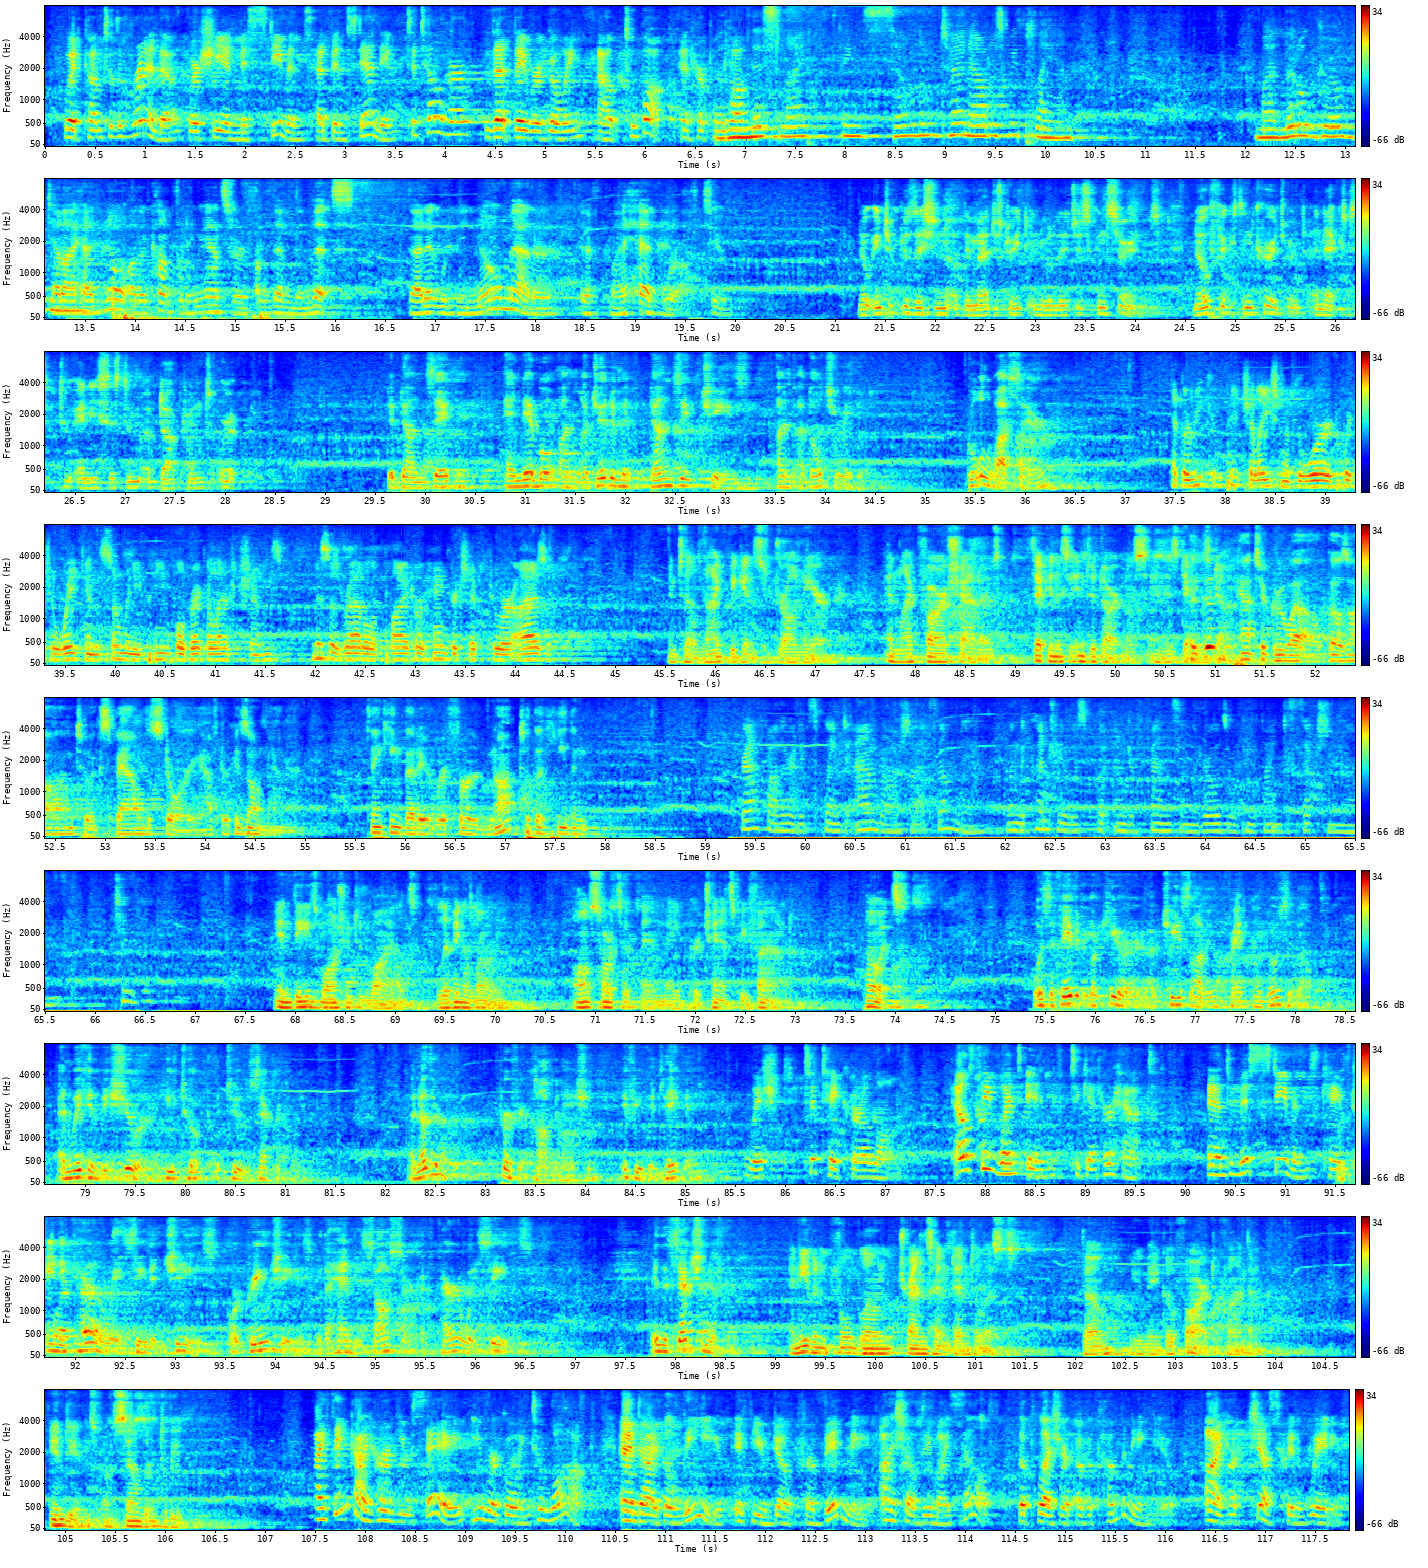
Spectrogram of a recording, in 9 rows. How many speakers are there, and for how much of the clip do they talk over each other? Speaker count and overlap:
9, about 2%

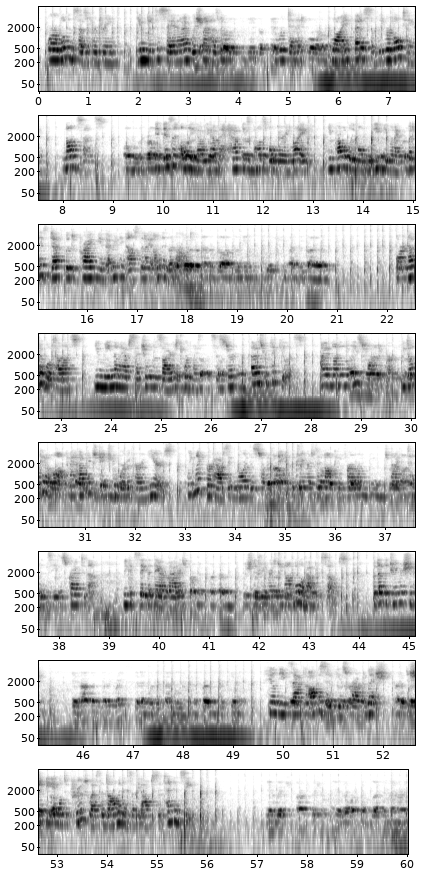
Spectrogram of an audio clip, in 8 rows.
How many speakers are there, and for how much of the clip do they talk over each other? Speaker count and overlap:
2, about 36%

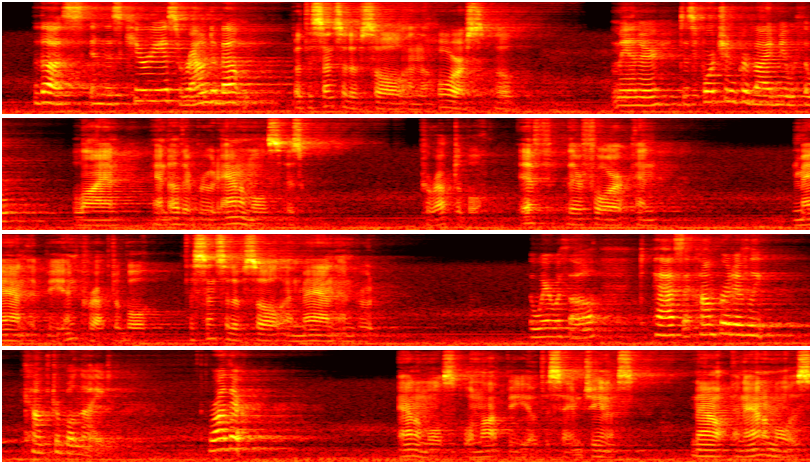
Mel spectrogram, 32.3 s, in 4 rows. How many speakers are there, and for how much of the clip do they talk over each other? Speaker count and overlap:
2, no overlap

